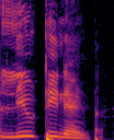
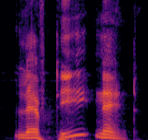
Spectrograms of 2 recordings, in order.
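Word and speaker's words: lieutenant: एन ए एन टी वैसे लटिनेंट लेकिन हम नहीं पढ़ते हम क्या पढ़ते हैं लेफ्टिनेंट एमिलिया ये यागो की पत्नी पत्नी और डडीमोना की मेड सर्वेंट है।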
